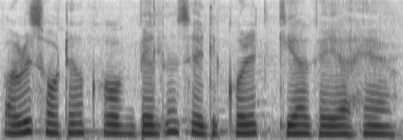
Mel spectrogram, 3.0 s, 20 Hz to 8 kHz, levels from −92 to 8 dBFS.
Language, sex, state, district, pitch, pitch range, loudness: Hindi, female, Arunachal Pradesh, Papum Pare, 180 Hz, 175-195 Hz, -15 LUFS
